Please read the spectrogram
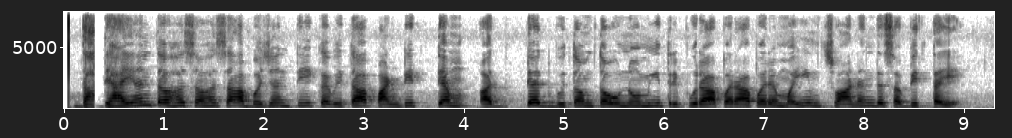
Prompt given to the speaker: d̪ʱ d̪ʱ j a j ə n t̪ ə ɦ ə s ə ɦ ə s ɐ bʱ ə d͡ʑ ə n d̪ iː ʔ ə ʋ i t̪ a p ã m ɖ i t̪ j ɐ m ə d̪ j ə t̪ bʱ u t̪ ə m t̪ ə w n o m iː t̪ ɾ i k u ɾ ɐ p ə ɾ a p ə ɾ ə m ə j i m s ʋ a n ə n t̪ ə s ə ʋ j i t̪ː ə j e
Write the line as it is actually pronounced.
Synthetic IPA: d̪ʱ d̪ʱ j a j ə n t̪ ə ɦ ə s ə ɦ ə s a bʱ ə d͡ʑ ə n t̪ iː k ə ʋ i t̪ a p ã ɳ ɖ i t̪ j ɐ m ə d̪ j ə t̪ bʱ u t̪ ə m t̪ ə w n o m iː t̪ ɾ i p u ɾ a p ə ɾ a p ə ɾ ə m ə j i m s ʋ a n ə n d̪ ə s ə ʋ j i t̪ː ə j e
